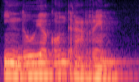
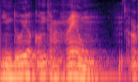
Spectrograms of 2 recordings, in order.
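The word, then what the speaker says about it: in dubio contra reum: Porque se estaría basando en una presunción indubio contra rem, ¿sí? Perdón, indubio contra reum. El latín, si el castellano lo oyen mi fuerza, imagínense el latín. Es indubio contra reum. Así como suena se escribe. No sé si se lee, pero se escribe así.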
